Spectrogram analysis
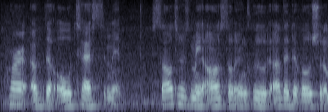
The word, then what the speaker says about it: Psalter: Psalter.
